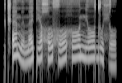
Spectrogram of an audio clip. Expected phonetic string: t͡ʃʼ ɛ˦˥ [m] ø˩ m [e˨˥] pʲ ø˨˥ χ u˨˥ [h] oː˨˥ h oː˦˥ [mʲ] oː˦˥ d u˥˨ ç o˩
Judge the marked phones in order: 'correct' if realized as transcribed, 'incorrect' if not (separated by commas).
correct, incorrect, incorrect, correct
